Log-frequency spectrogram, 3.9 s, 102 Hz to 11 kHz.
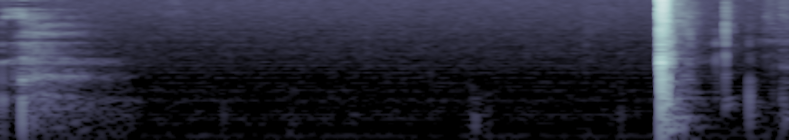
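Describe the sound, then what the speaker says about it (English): An Avenge-X Classic .177 air rifle fires a pellet with one sharp, loud crack after a quiet pause, followed by a few faint clicks, and a brief rustle is heard at the start. "Top right, first shot."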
